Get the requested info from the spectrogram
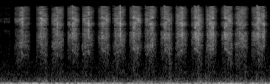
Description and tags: A thin file on a bassoon reed with a metal plaque that makes a different metallic sound.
